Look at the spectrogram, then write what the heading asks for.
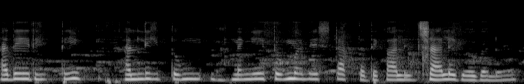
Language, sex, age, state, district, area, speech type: Kannada, female, 18-30, Karnataka, Udupi, rural, spontaneous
